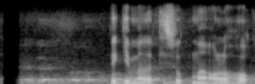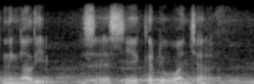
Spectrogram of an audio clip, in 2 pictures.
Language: Sundanese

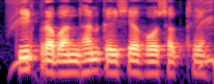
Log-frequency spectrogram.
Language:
Chhattisgarhi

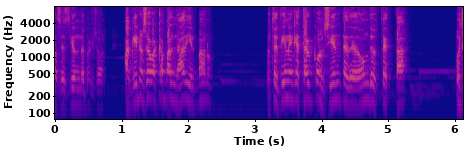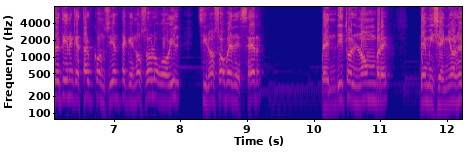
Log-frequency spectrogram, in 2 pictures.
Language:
Spanish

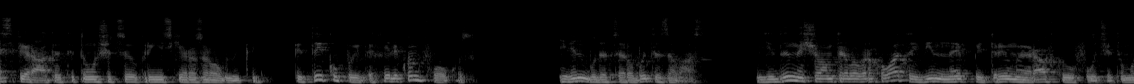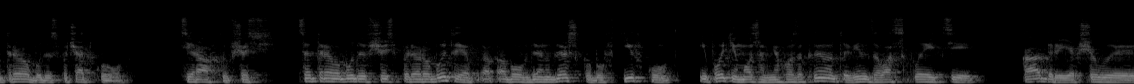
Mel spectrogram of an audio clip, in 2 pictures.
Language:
Ukrainian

